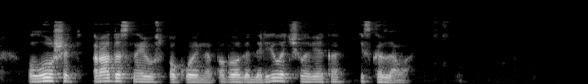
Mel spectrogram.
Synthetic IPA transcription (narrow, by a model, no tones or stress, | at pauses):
lˠoʂətʲrad̪əsnəiʊspɐko̞jɪnəpəblˠəɡəd̪ɐɾʲilˠət͡ɕɪlˠɐvʲe̞kəiskɐzalˠə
